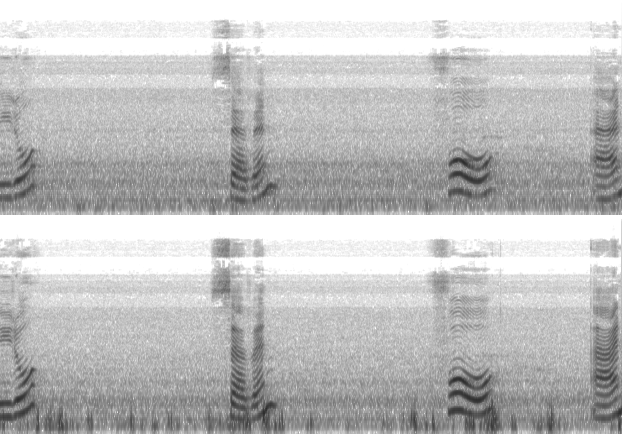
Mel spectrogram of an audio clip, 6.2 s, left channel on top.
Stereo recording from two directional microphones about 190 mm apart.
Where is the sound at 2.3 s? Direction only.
50° right (ahead or behind).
